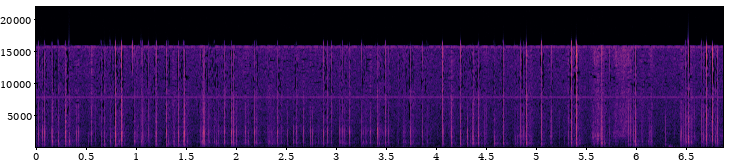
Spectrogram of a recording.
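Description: Long acrylic nails tap rapidly on the front and back of a small, solid paperback manga book, Blue Exorcist volume 1, with a glossy paper cover. The result is a dense, continuous stream of crisp, dry clicking taps with a bright, papery tone and almost no low end. Each tap stops almost instantly, with no ring.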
